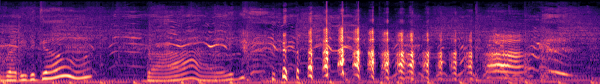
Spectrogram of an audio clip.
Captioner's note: muffled distressed noises; laughter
